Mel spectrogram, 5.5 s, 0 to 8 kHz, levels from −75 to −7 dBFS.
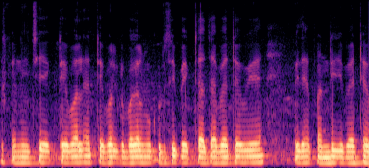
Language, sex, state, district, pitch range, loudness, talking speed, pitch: Hindi, male, Bihar, West Champaran, 100-105 Hz, -13 LUFS, 225 wpm, 105 Hz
